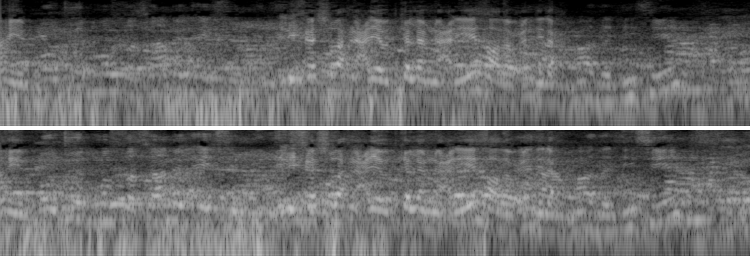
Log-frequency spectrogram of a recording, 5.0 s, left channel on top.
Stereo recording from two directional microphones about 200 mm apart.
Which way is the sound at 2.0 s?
15° right (ahead or behind).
